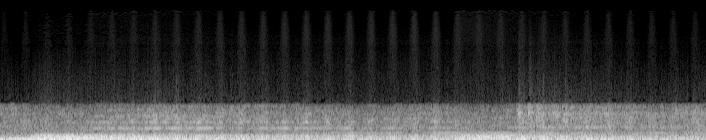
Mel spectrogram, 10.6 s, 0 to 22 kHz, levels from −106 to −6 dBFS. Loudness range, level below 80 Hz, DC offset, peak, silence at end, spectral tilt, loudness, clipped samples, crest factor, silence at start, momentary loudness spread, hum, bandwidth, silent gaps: 6 LU; -24 dBFS; under 0.1%; -8 dBFS; 0 s; -13 dB/octave; -27 LUFS; under 0.1%; 14 dB; 0 s; 10 LU; none; 1.1 kHz; none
